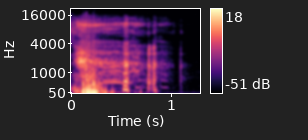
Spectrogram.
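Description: A loud, breathy nose blow bursts out first, followed by a few shorter snuffling blasts that trail off into quiet, with no talking.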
